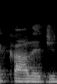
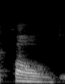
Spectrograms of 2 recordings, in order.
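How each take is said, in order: First: CALLED misread as "ka-LEH-djee"; wrong two-syllable pronunciation. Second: CALLED as one syllable, "kawld"; correct past-tense pronunciation. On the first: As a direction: sound out the E in CALLED, Brazilian style. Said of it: "Não é co-, não é called". (CALLED errado, como "caledji", pronunciando o E) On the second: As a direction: say CALLED with a silent E and final D. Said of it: "Agora, no passado é called". (CALLED correto, numa sílaba só, com D final) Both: Shown as a demonstration.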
